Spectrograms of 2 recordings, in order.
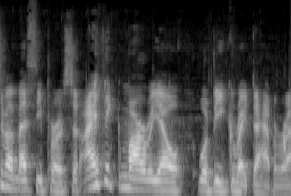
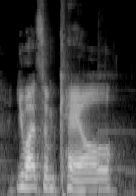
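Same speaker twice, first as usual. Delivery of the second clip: slow, loaded, put-on passive-aggressive tone. Imitating a character as a roommate offering kale: mock passive-aggressive tone. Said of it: "I think he'd be passive aggressive".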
